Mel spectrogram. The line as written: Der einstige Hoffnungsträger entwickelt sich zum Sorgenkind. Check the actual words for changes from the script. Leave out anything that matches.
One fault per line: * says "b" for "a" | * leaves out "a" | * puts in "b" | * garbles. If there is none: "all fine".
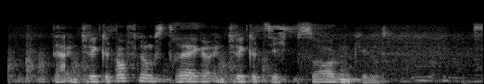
* says "entwickelt" for "einstige"
* leaves out "zum"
